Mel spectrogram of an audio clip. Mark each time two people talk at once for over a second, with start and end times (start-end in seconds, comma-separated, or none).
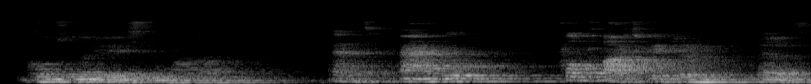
none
